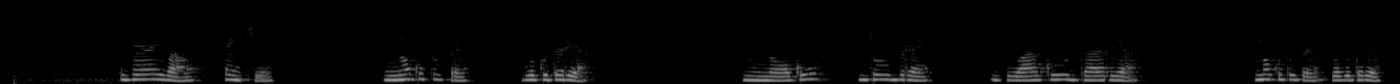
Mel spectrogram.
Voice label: Very well thank you, bulgarian; the talking bulgarian phrasebook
